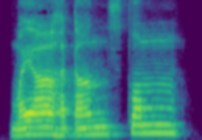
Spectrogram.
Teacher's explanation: तो म बोलते हैं ना, तो म बोलते तो होठ हमारे बंद हो जाते हैं, क्योंकि प फ ब ब म श्रेणी का है। तो ये अनुस्वार का उच्चारण म जैसा नहीं होता है, ये न होता है, जिसमें जिह्वा हमारी दांतों को स्पर्श होती है, न कि ओठ बंद होते हैं।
